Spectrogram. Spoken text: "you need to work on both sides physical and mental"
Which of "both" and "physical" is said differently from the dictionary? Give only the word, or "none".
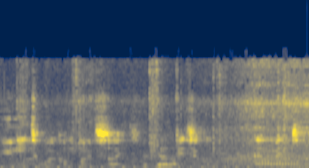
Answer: none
